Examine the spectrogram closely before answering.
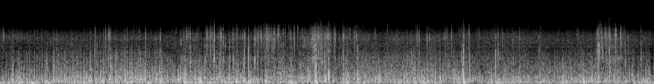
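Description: Heavy wind buffeting the microphone and water rushing past the hulls of a Hobie 20 catamaran sailing fast, with many sharp splashes of spray hitting the boat.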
